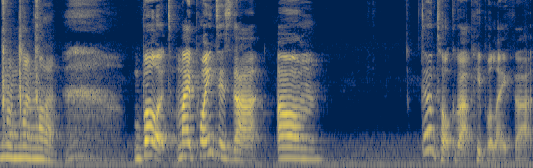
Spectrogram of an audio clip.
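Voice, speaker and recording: An animated tone at a fairly slow pace. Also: woman. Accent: South African. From South Africa. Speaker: YouTuber and tarot reader. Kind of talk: opinion vlog rant. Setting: home video with her son present.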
